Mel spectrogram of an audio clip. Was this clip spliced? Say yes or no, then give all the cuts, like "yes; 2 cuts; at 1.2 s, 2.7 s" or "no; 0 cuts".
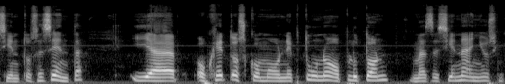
no; 0 cuts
